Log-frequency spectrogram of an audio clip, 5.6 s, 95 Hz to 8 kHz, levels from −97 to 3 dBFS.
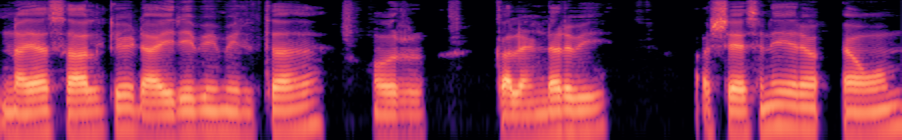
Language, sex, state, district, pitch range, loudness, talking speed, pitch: Hindi, male, Bihar, Jahanabad, 115-130 Hz, -18 LUFS, 140 wpm, 120 Hz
